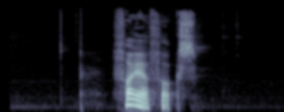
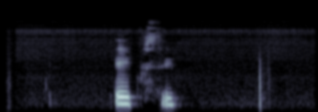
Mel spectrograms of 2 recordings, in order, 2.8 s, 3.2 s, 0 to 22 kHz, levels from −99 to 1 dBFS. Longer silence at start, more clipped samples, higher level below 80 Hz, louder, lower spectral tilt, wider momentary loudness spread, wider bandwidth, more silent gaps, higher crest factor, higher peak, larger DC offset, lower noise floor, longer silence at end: about the same, 1.15 s vs 1.15 s; neither; first, -66 dBFS vs -86 dBFS; about the same, -25 LUFS vs -27 LUFS; second, -5 dB/octave vs -6.5 dB/octave; second, 11 LU vs 28 LU; first, 16.5 kHz vs 8.8 kHz; neither; about the same, 24 dB vs 22 dB; first, -6 dBFS vs -10 dBFS; neither; first, -80 dBFS vs -73 dBFS; second, 0.9 s vs 1.45 s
